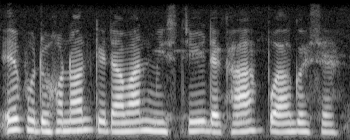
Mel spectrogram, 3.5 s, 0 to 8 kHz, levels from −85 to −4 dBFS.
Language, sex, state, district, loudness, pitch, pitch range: Assamese, female, Assam, Sonitpur, -16 LUFS, 195 Hz, 190-205 Hz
